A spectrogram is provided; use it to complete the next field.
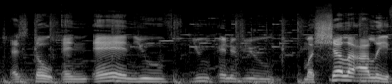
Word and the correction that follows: Mahershala: If I said it wrong, please correct me. Mahershala. – Mahershala.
